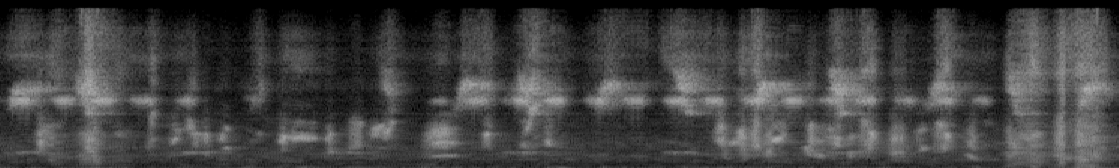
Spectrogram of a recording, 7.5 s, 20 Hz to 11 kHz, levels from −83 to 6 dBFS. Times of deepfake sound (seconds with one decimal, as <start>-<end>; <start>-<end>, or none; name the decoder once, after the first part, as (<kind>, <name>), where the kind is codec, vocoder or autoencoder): 0.0-7.5 (vocoder, WaveNeXt)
